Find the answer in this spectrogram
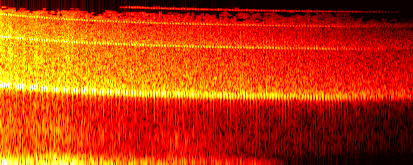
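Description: A synthesized falling-sweep effect in an electronic dance mix: a high whistling tone glides down and settles into a steady pitch over a noise wash and low rumble. The whole sound fades away, and the rumble drops out about three quarters of the way through, as a transition between tracks.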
